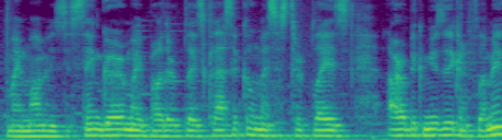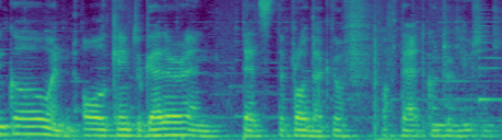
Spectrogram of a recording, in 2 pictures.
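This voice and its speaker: A young man from Palestine, a musician, speaking reflectively in a documentary interview with frequent pauses and fillers. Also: mid-range voice, flat delivery, warm tone, soft background music. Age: young adult.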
